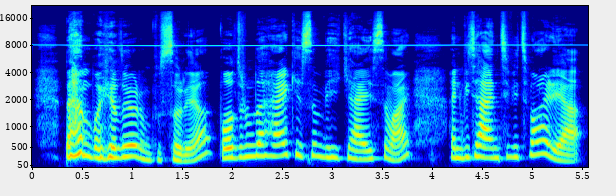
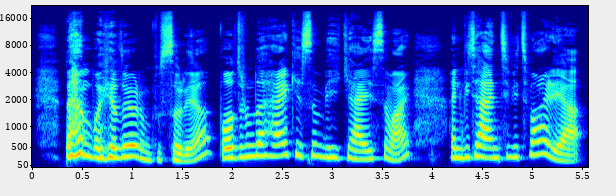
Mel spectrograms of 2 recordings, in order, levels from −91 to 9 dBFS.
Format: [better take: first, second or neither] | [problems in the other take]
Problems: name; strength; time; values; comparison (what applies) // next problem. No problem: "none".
second | high-pitched whine; faint; throughout; 8 kHz, 20 dB below the speech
